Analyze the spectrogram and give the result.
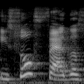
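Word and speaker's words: oesophagus: Means यहाँ इसे हम इसोफेगस बोलते हैं. इसमें जो ओ रहता है वो साइलेंट रहता है.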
